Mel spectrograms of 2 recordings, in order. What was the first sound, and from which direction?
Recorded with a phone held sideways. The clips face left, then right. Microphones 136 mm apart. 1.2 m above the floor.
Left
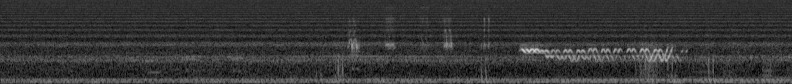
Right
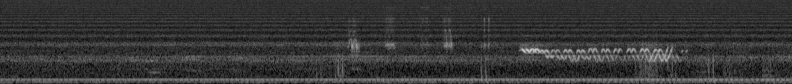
Only background noise.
